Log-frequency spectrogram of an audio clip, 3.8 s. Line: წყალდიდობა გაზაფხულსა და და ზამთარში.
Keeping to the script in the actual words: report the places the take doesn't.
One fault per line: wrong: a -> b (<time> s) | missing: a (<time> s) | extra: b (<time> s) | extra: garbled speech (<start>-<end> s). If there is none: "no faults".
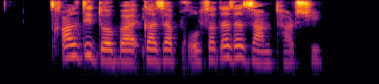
no faults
